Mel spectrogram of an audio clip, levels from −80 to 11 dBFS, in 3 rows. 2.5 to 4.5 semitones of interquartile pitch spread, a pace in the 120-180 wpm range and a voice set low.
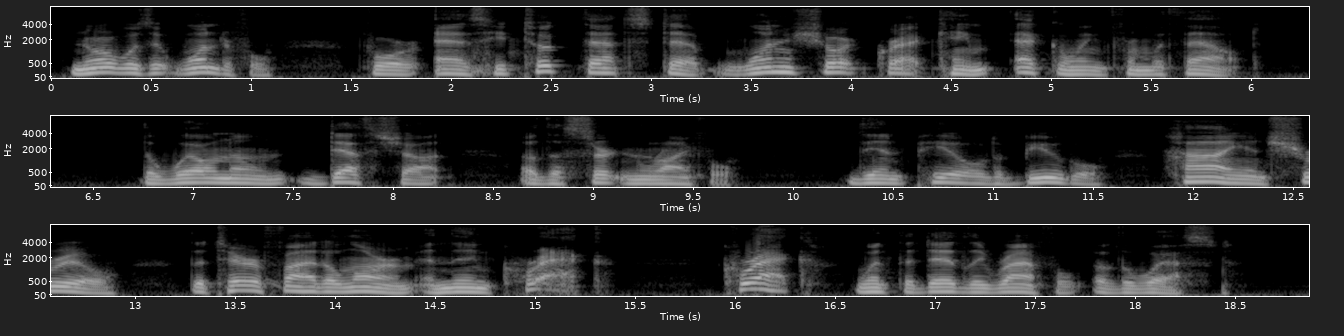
Yes: average, 4.2 semitones; average, 150 wpm; low, 125 Hz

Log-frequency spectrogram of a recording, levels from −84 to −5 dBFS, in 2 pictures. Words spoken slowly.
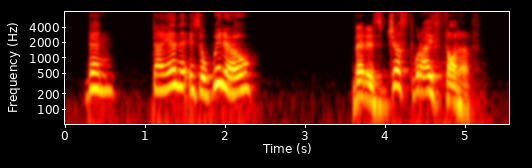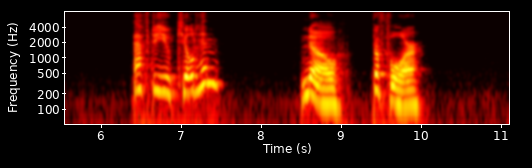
Yes: slow, 95 wpm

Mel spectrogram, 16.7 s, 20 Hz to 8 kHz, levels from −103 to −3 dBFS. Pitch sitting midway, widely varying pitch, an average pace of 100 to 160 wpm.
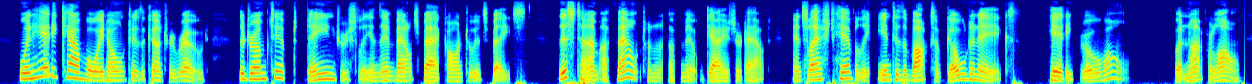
Yes: medium, 170 Hz; wide, 5.8 semitones; average, 150 wpm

